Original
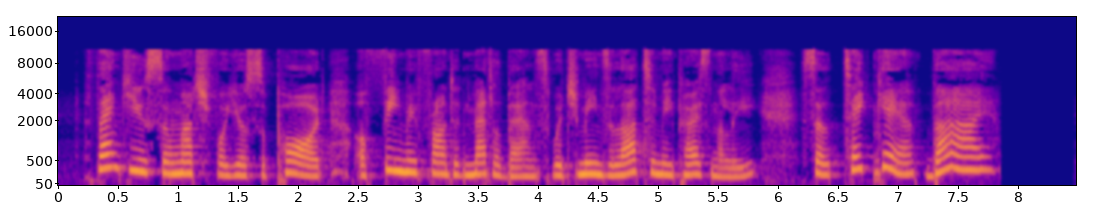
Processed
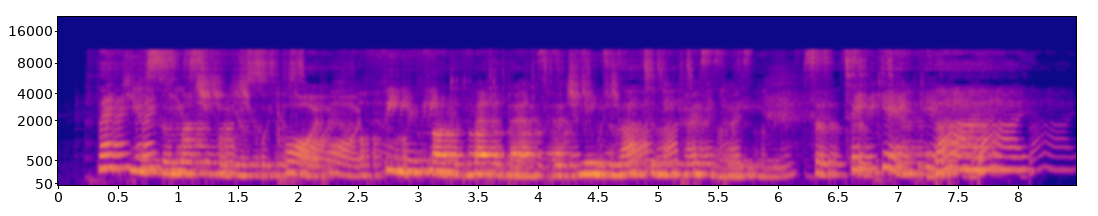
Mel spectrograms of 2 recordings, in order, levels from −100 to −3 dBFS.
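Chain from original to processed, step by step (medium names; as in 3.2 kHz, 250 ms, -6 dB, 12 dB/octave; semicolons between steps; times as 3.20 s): 2.97–3.96 s: small resonant body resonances 670/1400 Hz, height 15 dB; on a send: multi-tap echo 41/109/146/295/355/779 ms -5.5/-6/-12/-13/-4/-19.5 dB; on the sum: trim -7.5 dB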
